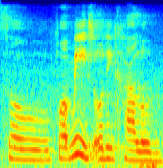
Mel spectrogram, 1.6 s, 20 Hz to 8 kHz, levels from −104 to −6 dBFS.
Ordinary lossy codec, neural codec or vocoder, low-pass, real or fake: none; none; 7.2 kHz; real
